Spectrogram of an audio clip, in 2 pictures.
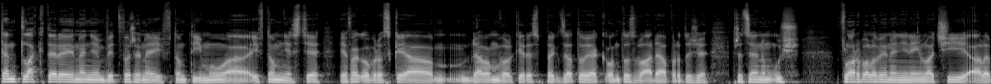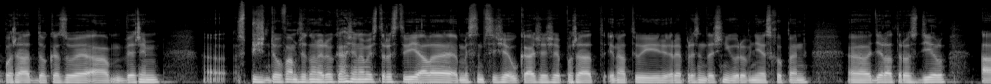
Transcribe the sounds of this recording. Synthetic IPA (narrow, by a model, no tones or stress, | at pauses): t̪ɛnt̪lakːt̪ɛɾɛːjɛnaɲɛmvɪt̪vo̞rɛnɛjft̪o̞mt̪iːmua̰ʔɪ̰ft̪o̞mːɲɛscɛjɛfakt̪o̞bɾofskɛjadaːvaːmuvɛlkiːɾɛspɛk̚t̪zat̪o̞jakʔo̞nt̪o̞zvlaːdaːpɾo̞t̪o̞ʒɛpr̝̥ɛt̪t͡sɛjɛno̞muʃ | floɾbalovjɛnɛɲɪnɛjmlaʃiːʔa̰lɛpo̞ɾ̝aːt̪̚do̞kazujɛʔavjɛɾɪm | spiːʒdowfaːmʒɛt̪onɛdokaːʒɛnamɪst̪ɾofst̪viːalɛmɪslɪmsɪʒɛʔukaːʒɛʒɛpo̞ɾ̝aːt̪ʔɪ̰nat̪ijɾɛpɾɛzɛnt̪at͡ʃɲiːʔuːɾo̞vɲɪjɛsxo̞pɛn | ɟɛlat̪ɾo̞zɟiːl | ʔa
